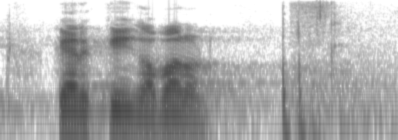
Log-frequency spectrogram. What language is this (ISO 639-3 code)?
est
